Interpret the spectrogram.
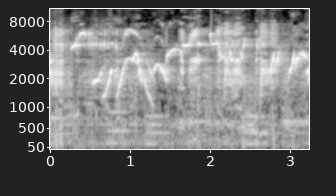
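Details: Oriental magpie-robin song for tutoring silent birds into full voice: sweeping whistled slurs that rise and dip, followed by dense chattering trills and sharp high notes, in a lively, unbroken stream.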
